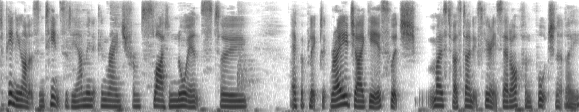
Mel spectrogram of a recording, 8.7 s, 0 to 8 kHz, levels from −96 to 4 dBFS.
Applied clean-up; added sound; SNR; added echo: classical method log-MMSE.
